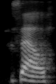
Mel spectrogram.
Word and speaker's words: Zelle: the Venmo or PayPal, or how do you pronounce the other one? It's Zelle.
